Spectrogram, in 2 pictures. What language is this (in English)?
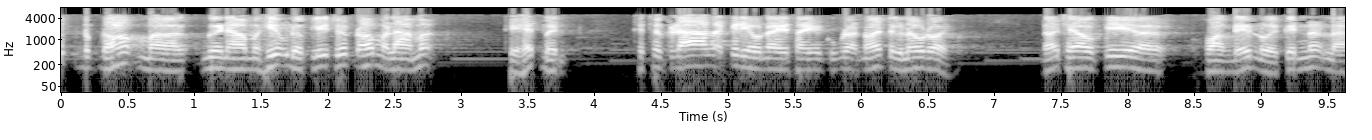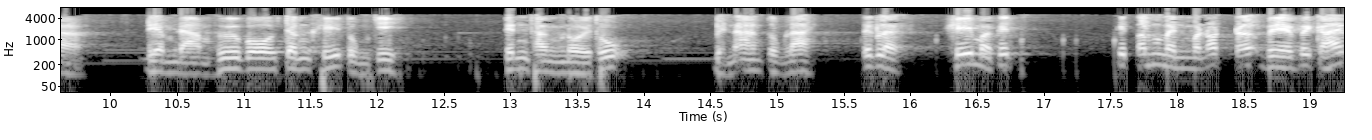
Vietnamese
